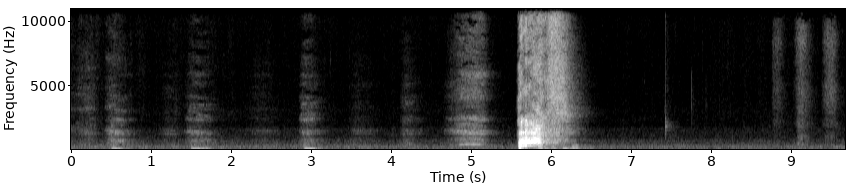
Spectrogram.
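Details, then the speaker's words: Several quick sniffing inhalations building up, then one forceful explosive human sneeze, followed by faint sniffs; the sneezer says it still tickles and feels stuck; sneeze. "Oh, that's me. Oh. Oh. Still tickles. Oh. One more."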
